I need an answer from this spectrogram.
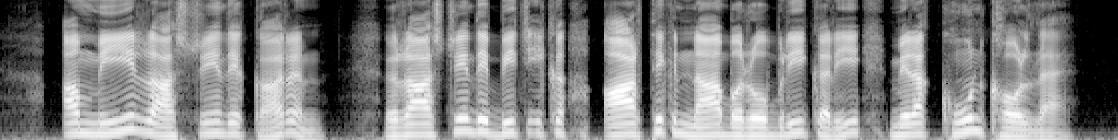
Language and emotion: Dogri, angry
